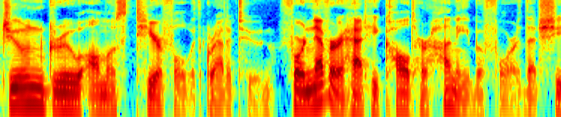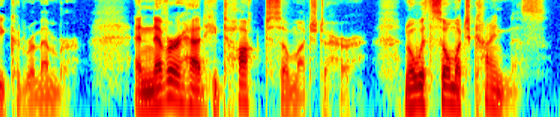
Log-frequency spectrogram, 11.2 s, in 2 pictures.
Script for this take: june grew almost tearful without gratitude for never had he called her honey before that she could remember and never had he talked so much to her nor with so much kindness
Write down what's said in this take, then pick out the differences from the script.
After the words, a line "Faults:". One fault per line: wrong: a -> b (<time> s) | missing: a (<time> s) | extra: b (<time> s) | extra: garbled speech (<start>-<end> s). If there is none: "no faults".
june grew almost tearful with gratitude for never had he called her honey before that she could remember and never had he talked so much to her nor with so much kindness
Faults:
wrong: without -> with (1.9 s)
